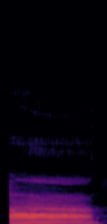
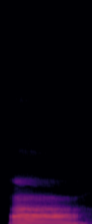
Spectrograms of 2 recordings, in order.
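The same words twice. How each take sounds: First: The pitch stays level at a middle height. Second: The pitch is low, like a sigh. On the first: "that's middle" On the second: "Low, sighing"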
